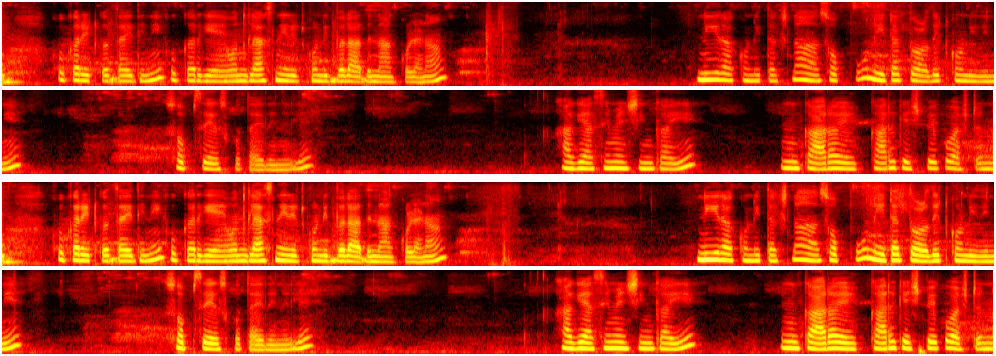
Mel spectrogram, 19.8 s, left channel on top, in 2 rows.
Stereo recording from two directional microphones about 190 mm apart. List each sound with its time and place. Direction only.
0.2 s a woman's voice: 10° right (ahead or behind)
7.0 s speech: 20° right (ahead or behind)
11.5 s speech: 20° right (ahead or behind)
15.3 s speech: 20° right (ahead or behind)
